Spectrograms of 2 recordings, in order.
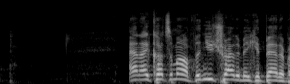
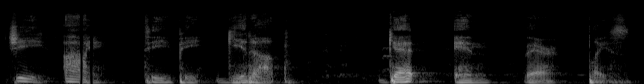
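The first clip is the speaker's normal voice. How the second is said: slow unvoiced whisper; 8 semitones lower, 6 dB quieter, much slower than usual. Shown as a demonstration. Whispering the slogan to the congregation. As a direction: breathe it out slowly like a secret.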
